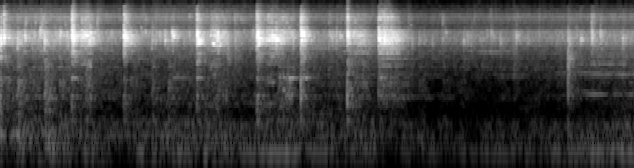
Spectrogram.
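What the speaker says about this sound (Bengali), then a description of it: "দেখো দেখছো একদম ভেজে নিচ্ছি কি সুন্দর" Ingredients for veg dal frying in a pan while being stirred, a bright crackling sizzle punctuated by repeated clinks and scrapes of a spoon against the pan, quieter and sparser toward the end.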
